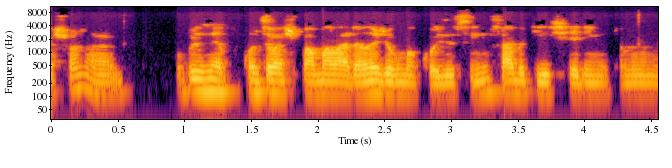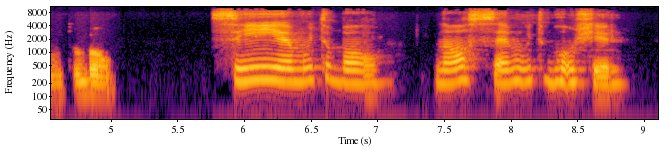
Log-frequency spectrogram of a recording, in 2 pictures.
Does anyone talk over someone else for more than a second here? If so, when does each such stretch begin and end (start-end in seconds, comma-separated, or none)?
none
